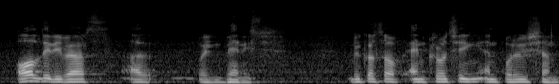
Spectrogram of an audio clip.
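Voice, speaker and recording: With a Bengali accent, a man at a medium pitch speaks fairly slowly in a monotone, flat intonation, leaving long, frequent pauses. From Bangladesh. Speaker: judge. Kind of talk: panel discussion. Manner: halting.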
